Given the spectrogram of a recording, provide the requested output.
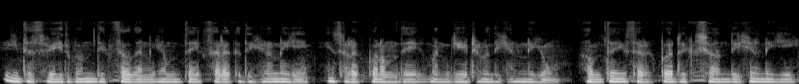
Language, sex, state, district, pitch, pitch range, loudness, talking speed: Garhwali, male, Uttarakhand, Uttarkashi, 120 Hz, 115-125 Hz, -19 LUFS, 210 wpm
